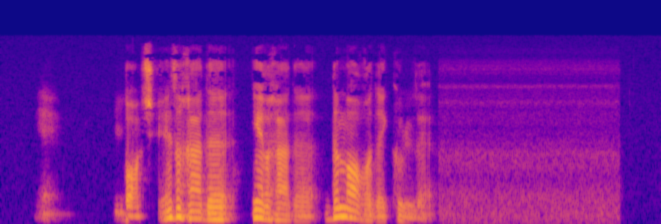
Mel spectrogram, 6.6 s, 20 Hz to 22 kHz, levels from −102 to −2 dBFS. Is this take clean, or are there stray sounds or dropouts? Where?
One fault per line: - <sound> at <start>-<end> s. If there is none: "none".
none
